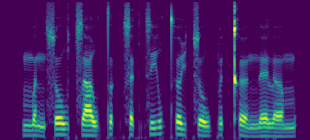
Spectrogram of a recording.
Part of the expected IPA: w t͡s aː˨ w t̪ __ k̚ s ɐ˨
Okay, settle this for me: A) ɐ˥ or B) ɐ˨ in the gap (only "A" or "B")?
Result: A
